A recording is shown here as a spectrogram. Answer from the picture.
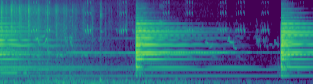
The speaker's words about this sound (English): The bell would signal the end of the kind of the shift in the fields or whatever. The chimes from the church tower meant that it was time to put down your tools. Time to assemble together. For worship. Or a meal.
